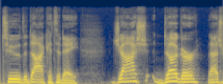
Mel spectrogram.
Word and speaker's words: Duggar: the daca today josh duggar that's right rhymes with hugger certainly not pronounced dugar we certainly learned that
